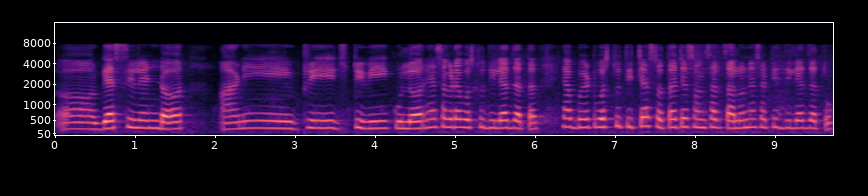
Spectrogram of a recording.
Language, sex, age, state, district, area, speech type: Marathi, female, 30-45, Maharashtra, Amravati, urban, spontaneous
